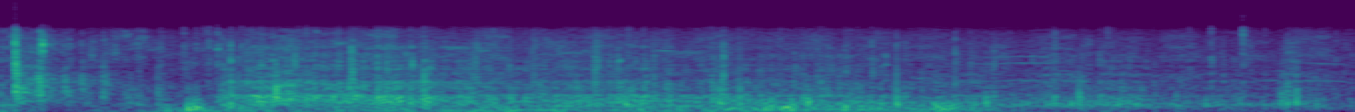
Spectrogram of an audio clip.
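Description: Skateboard rolling on asphalt, its wheels making a continuous rumble with scattered clicks from about a second in that eases off near the end. A few sharp clacks sound right at the start.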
